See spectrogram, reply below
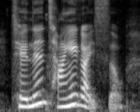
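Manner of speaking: ordinary delivery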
